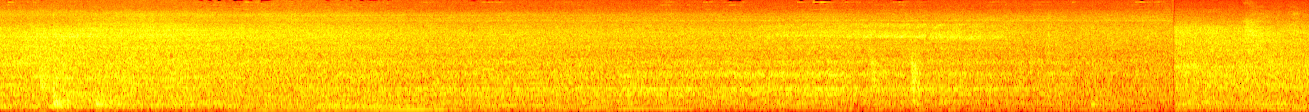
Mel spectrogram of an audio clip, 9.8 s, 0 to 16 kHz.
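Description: Ferrari SF90 Stradale's twin-turbo V8 running at low revs as the car pulls away at low speed, a steady low drone whose pitch shifts slowly. A couple of sharp clicks sound about half a second in.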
